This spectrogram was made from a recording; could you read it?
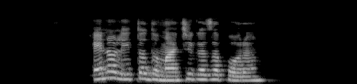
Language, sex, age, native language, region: Slovenian, female, 18-29, Slovenian, Gorenjska region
